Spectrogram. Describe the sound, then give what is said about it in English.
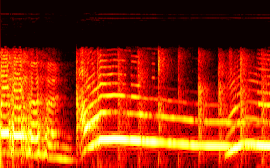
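Hands clapping in quick, even strokes while a high, gliding whoop or howl rises and falls over them, loud and brief. “applause? There it is. A little delayed, but I'll take it.”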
